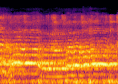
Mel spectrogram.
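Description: Female pop vocals holding a long sung note that slides and steps between pitches, over a loud pop backing track with a steady beat, in a large hall.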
